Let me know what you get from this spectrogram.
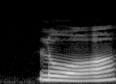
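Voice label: "luo", third tone, Mandarin Chinese pinyin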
